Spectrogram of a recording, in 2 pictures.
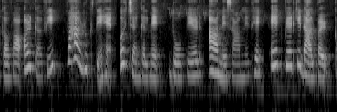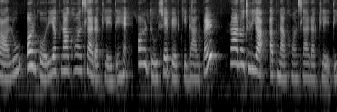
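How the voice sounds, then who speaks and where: A woman's voice: mid-range voice, big pitch swings, measured pace. A woman giving scripted narration of a children's moral story.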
